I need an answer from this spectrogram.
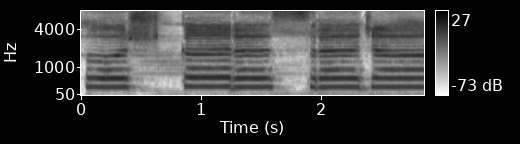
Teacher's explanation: the upper swara is on the ka.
